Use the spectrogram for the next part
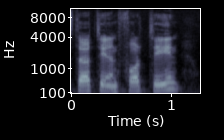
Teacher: we stress the first syllable when we are counting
